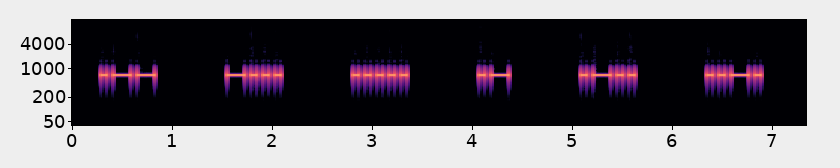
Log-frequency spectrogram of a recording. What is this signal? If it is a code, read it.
Morse code, heard as a keyed tone, about 21 wpm, spaced as for 9 wpm, 700 Hz. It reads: WB5ALF
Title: USA Call Signs - 4x Character Spacing - 20wpm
